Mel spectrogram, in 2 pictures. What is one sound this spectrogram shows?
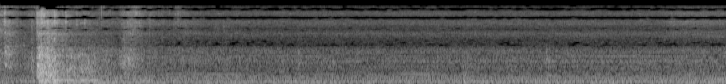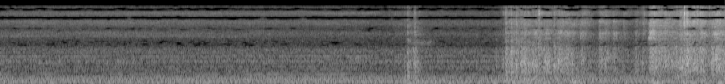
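An excavator engine rumbles steadily.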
